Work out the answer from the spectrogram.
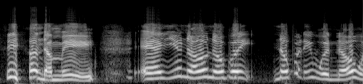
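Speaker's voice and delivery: high, loud words through real laughter; laughing. Real, not acted. Laughing at her own joke.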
